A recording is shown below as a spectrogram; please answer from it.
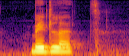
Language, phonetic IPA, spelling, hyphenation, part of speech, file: Czech, [ˈbɪdlɛt], bydlet, by‧d‧let, verb, Cs-bydlet.ogg
- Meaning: to live, to dwell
